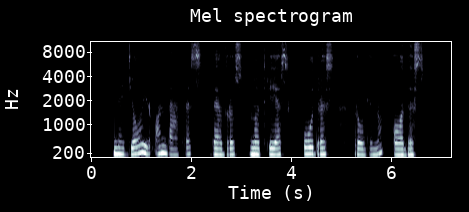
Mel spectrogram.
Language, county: Lithuanian, Kaunas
